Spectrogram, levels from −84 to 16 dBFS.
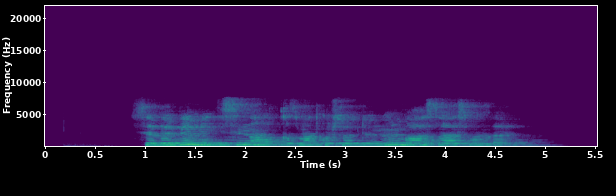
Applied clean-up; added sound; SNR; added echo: neural separator model SepFormer DNS4.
